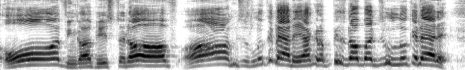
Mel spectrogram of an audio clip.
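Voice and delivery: high, rushed, worried muttering; fast, high mock fright; nervous alarm. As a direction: talk yourself through rising dread. Retold fear at the creature.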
